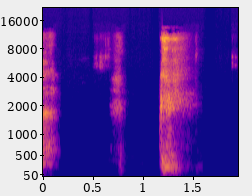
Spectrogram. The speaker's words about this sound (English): So let me cough. Let me cough for a second. Aircon, dry air.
